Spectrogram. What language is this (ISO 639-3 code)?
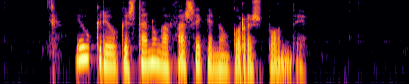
glg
